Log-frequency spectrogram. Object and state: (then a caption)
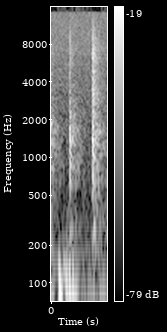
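Solid brick wall. Knocks on a solid brick masonry wall of a fort produce dull, low thuds with almost no ring. The thuds are mostly below 200 Hz, and the wall sounds solid.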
